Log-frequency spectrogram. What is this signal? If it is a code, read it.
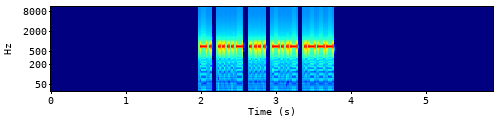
Morse code, heard as a keyed tone, about 40 wpm, 700 Hz. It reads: N4HXJ
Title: USA Call Signs - 5 Characters - 40wpm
